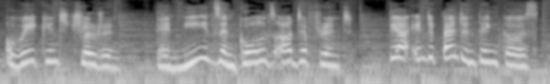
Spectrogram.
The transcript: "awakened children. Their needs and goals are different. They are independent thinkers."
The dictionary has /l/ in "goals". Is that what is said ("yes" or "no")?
yes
